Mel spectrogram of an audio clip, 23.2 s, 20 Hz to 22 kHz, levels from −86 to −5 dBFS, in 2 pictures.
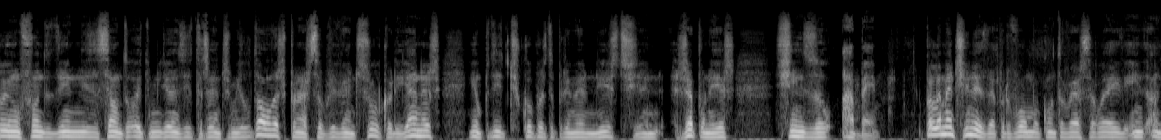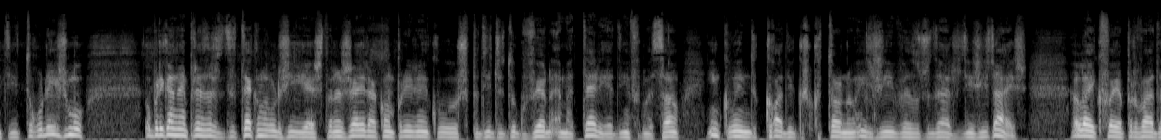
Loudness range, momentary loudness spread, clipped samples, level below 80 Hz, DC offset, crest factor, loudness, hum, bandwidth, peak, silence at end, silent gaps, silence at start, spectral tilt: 3 LU; 8 LU; under 0.1%; -60 dBFS; under 0.1%; 16 dB; -30 LUFS; none; 14.5 kHz; -12 dBFS; 0 s; none; 0 s; -6.5 dB/octave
